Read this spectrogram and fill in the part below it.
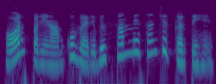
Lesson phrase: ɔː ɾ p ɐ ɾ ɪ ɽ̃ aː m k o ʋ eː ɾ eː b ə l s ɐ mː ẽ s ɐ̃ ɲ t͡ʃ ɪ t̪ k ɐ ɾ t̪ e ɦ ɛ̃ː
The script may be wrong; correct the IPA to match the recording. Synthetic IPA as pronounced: ɔː ɾ p ɐ ɾ ɪ ɽ̃ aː m k o ʋ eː ɾ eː b ə l s ɐ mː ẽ s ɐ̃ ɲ t͡ʃ ɪ t̪ k ɐ ɾ t̪ e ɦ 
